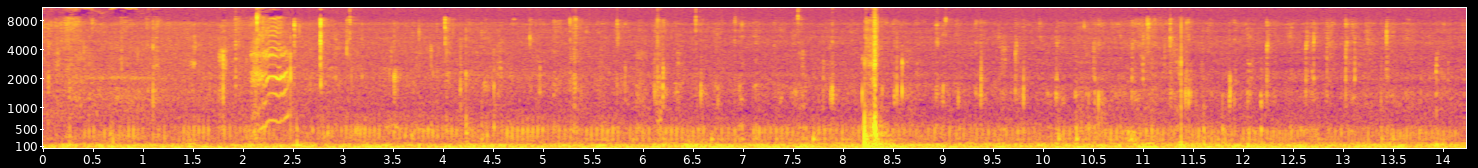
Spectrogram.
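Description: Newborn Maine Coon kitten mewing once, briefly, about two seconds in, over many soft mouth clicks and smacks from the cats and a low steady rumble. A single sharp thump about eight seconds in is the loudest sound.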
